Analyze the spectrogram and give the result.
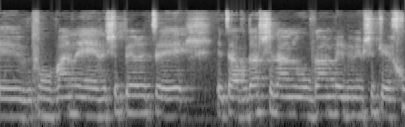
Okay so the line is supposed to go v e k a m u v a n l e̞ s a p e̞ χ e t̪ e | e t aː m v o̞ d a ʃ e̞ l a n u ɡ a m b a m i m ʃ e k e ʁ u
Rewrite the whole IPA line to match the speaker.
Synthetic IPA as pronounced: v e k a m u v a n l e̞ ʃ a p e̞ ʁ e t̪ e | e t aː v o̞ d a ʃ e̞ l a n u ɡ a m b e m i m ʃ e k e χ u

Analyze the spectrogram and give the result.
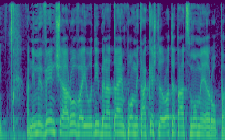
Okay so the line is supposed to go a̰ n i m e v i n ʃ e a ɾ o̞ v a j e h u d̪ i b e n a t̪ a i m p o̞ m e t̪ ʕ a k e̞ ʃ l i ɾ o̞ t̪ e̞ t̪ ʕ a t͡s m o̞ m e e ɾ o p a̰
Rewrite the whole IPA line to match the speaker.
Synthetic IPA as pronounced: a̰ n i m e v i n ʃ e a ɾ o̞ v a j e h u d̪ i b e n a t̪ a i m p o̞ m i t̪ ʕ a k e̞ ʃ l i ɾ o̞ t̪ e̞ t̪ ʕ a t͡s m o̞ m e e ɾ o p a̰

